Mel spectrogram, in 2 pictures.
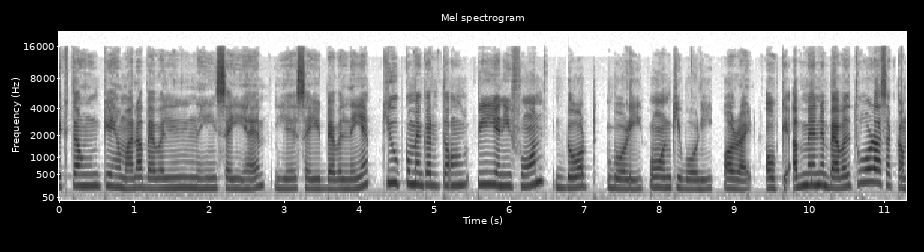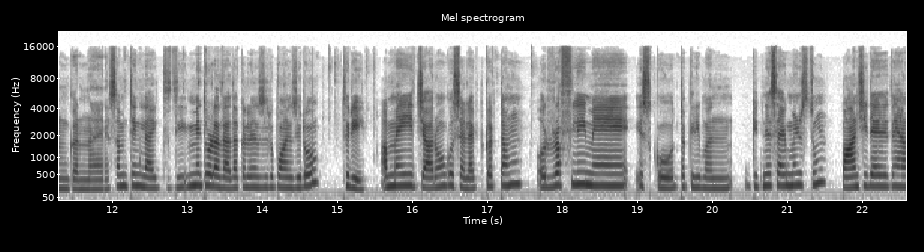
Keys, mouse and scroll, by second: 0.3 click, 1.5 click, 4.9 click, 5.2-8.7 drag, 10.0-12.3 drag, 12.8 click, 15.7 shift+click, 17.0 click, 17.9 ctrl+b.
